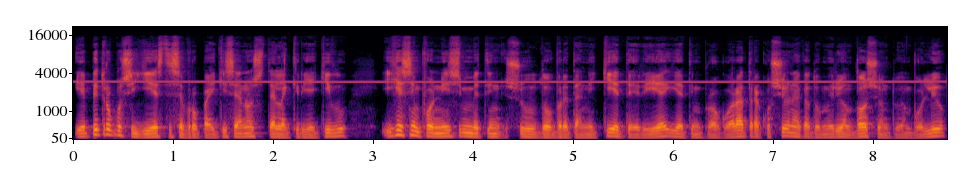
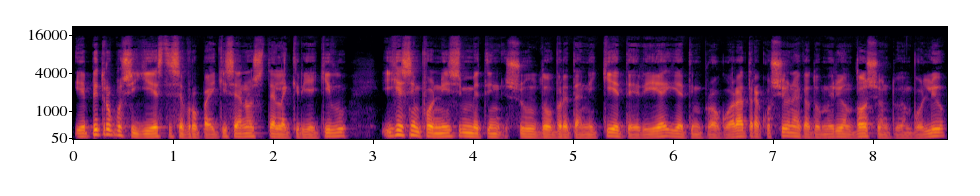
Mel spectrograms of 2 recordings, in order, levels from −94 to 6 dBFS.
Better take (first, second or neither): second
